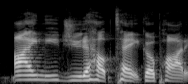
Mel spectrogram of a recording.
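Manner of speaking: brusque, curt, unfriendly tone. Retelling what she heard on the phone: imitating a not nice tone. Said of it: "I heard it in a not nice tone".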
